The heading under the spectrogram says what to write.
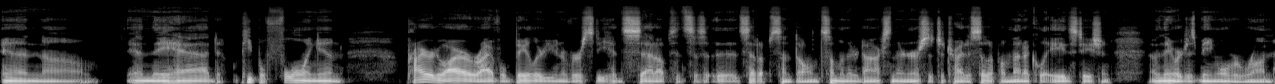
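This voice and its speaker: A man with an American accent speaks at a fairly quick pace in a very deep, low voice, his intonation fairly even. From northern Wisconsin. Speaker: fire captain and paramedic. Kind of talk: interview. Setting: studio. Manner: halting.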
